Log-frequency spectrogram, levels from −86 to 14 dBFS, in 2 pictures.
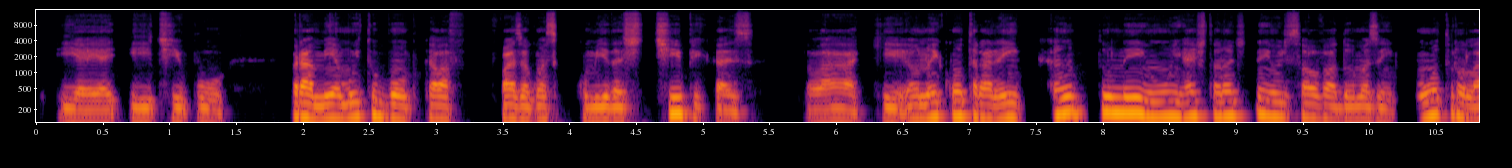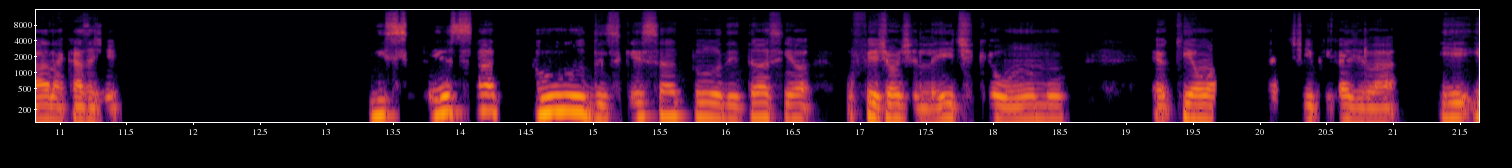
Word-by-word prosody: e 105 - -3
aí, 100 0 -1
e, 110 -1 -1
tipo, 110 -1 -5 0.5
pra 135 -2 +7
mim 120 +2 +4
é - - +3
muito 140 +5 0
bom, 130 -4 +3
porque 115 - -21
ela 120 -1 +3 0.3
faz 120 -1 +2
algumas 115 +1 -1 0.2
comidas 110 -7 0
típicas 110 - 0 0.4
lá 100 0 -2
que 110 +5 -4
eu 120 +1 -2
não 125 - +3
encontrarei 140 -3 +2
em 130 - -1 0.2
canto 175 +2 +3
nenhum, 165 -5 +6
em - - +3
restaurante 145 +1 0
nenhum 150 -4 +1
de 135 - -5
Salvador, 120 -3 -1
mas 115 -1 -2
eu 105 - -4
encontro 145 - -1
lá 115 0 +1
na 115 -2 -2
casa 110 -1 -1
de 100 - -9 1.9
Esqueça 180 +5 +1 0.3
tudo, 180 -4 +6
esqueça 145 +4 -4
tudo. 135 -3 -1
Então, 120 +3 -2
assim, 130 -1 -3
ó, 125 - -2 0.3
o - - -11
feijão 125 -1 +2
de 120 - -6
leite 115 +4 -3
que - - -9
eu 120 - +4
amo, 120 +1 -2 0.6
eh, - - -3
que 130 - -2
é - - +4
uma 125 0 +3 0.6
típica 120 0 -5
de 110 - -5
lá, 110 0 -4 0.3
e 135 +1 -2
125 Hz, 160 wpm, -22 LUFS, 115-145 Hz, 1.9 s, pra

